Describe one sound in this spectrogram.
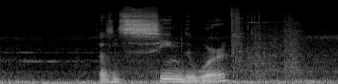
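A young man speaks briefly with animation into a headset microphone.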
